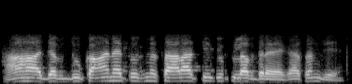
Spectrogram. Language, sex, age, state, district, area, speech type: Urdu, male, 45-60, Bihar, Supaul, rural, conversation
